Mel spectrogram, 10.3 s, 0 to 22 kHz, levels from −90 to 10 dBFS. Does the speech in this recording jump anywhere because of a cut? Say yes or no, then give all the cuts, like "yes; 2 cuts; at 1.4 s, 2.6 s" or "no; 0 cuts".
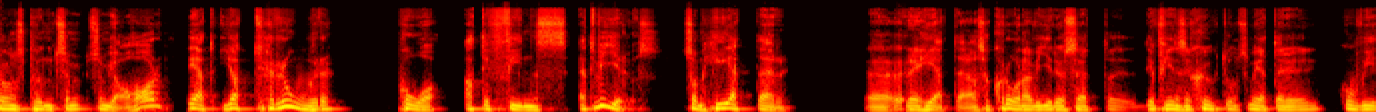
yes; 3 cuts; at 1.3 s, 5.0 s, 6.8 s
